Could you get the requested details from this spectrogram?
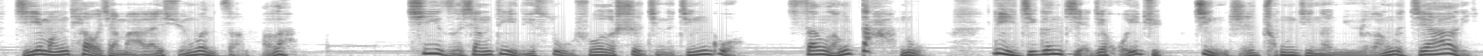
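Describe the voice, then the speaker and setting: A male storyteller reads a classical tale with a very lively, swooping melody. His voice is dark and husky, recorded close and dry, and faint music plays beneath him. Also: fairly high pitch. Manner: lively expressive reading. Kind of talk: scripted narration of a classical tale.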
